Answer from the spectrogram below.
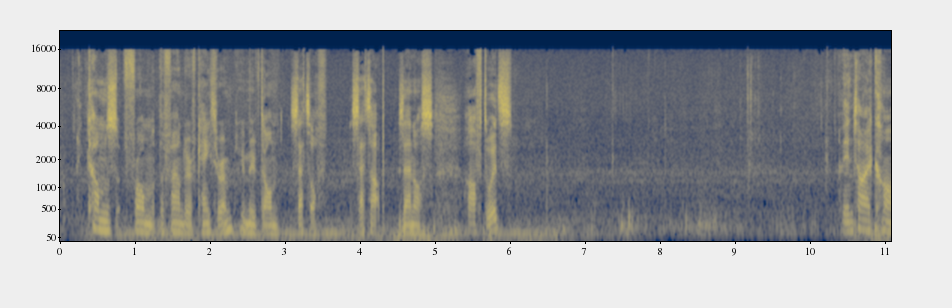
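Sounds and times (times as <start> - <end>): wind buffeting microphone: 0.0 - 11.0
faint small clicks: 9.0 - 10.4.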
